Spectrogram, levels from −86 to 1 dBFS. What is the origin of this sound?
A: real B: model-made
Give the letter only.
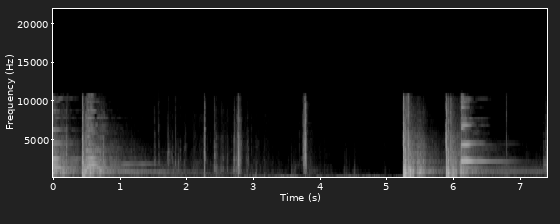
A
